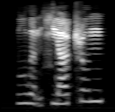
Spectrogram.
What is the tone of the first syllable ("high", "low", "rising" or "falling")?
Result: low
